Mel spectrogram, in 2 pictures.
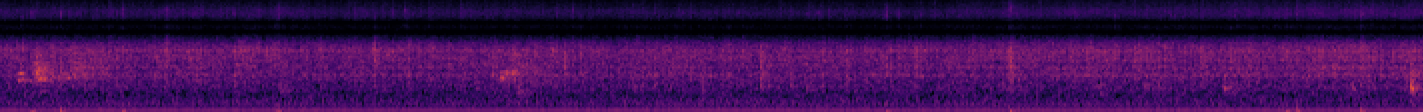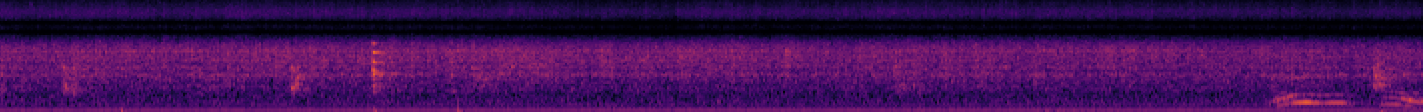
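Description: Cabbage and bacon sizzling in bacon grease in a nonstick skillet, with a spatula stirring and scraping through it in short clicks. One sharper tap about nine seconds in.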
